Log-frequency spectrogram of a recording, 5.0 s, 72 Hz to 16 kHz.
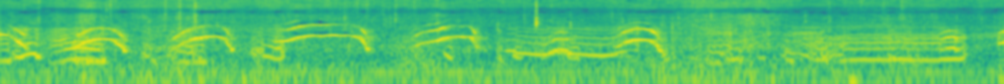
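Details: Four-day-old Rough Collie puppies wanting milk while their mother is busy cleaning them, recorded 2 June 2021; high, arching whimpers and squeals come in quick overlapping bursts, with a faint steady hum behind them.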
